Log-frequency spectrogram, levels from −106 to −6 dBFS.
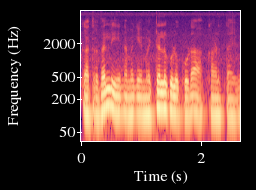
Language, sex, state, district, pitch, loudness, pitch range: Kannada, male, Karnataka, Bangalore, 110 Hz, -14 LUFS, 105-115 Hz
